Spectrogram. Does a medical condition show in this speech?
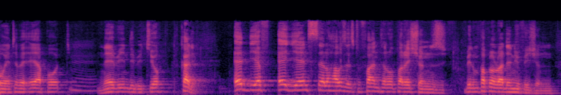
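No.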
